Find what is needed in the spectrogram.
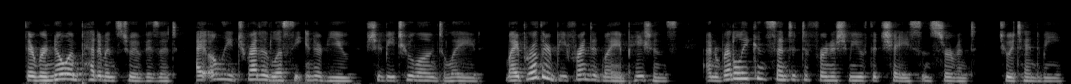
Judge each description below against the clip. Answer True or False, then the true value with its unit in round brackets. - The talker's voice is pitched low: False (185 Hz)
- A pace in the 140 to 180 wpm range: False (205 wpm)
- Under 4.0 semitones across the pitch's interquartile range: False (4.3 semitones)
